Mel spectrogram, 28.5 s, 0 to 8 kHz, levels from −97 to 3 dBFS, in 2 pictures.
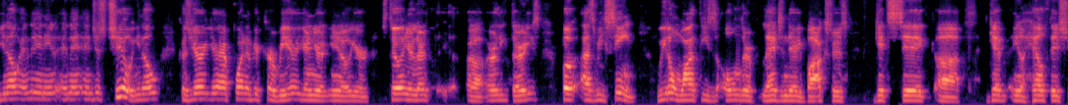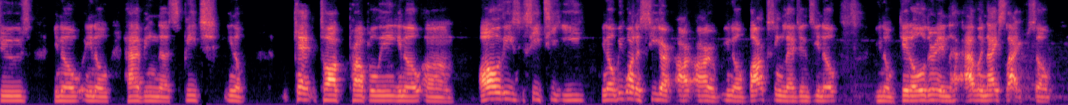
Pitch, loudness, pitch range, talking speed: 145 Hz, -23 LUFS, 130-160 Hz, 185 wpm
